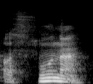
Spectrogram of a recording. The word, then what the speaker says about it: Ozuna: do you want say his name brother john asuna as john asuna yeah you got it right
